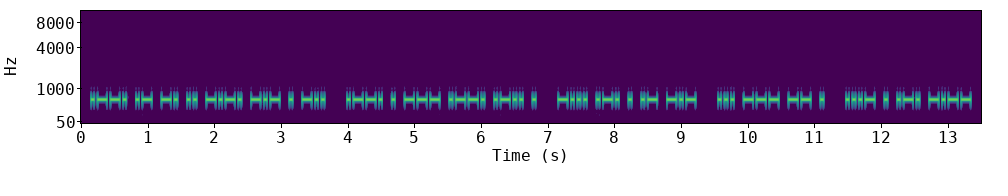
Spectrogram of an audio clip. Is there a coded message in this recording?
Yes: Morse code from 0.2 to 13.4 s, heard as a keyed tone, about 25 wpm, 600 Hz. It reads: PANICKED PEOPLE BREAK SOME VERY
